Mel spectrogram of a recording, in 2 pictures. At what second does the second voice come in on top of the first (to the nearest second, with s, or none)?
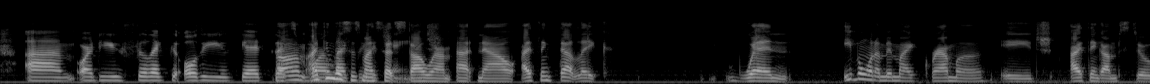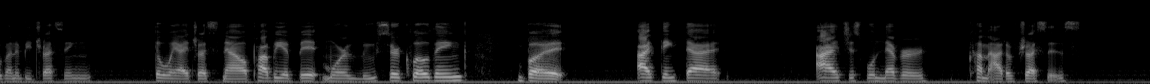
3 s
